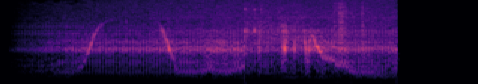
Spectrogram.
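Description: Short electronic intro sting: a steady synth tone with quick rising and falling pitch sweeps. It fades in and cuts off suddenly.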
